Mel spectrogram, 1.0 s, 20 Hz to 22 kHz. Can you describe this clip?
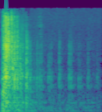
chainlink fence footstep 1
A footstep on a chainlink fence (Actually just banging a shoe on metal bars).
Recorded with a stereo Zoom H1 Handy Recorder.
footstep, foot, chainlink, fence, footsteps, step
